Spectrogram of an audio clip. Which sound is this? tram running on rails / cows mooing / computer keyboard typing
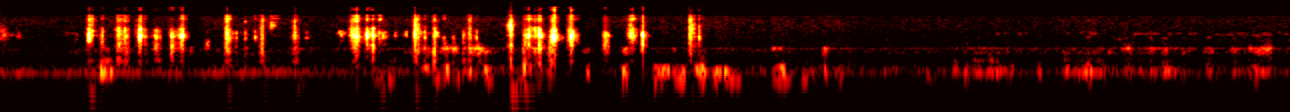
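computer keyboard typing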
